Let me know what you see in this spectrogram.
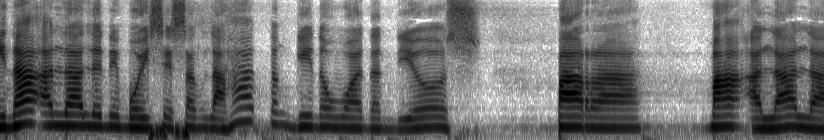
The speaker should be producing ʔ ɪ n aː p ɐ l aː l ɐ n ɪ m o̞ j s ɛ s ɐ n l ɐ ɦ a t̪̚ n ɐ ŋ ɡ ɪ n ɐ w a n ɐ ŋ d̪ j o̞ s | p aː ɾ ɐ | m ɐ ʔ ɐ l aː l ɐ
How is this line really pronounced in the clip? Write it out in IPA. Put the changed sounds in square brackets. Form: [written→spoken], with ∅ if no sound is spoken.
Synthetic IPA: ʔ ɪ n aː [p→ʔ] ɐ l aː l ɐ n ɪ m o̞ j s ɛ s ɐ [n→ŋ] l ɐ ɦ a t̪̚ n ɐ ŋ ɡ ɪ n ɐ w a n ɐ ŋ d̪ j o̞ s | p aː ɾ ɐ | m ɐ ʔ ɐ l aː l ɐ

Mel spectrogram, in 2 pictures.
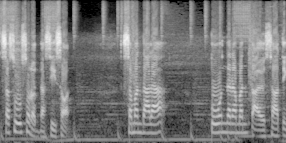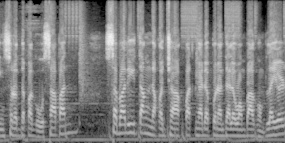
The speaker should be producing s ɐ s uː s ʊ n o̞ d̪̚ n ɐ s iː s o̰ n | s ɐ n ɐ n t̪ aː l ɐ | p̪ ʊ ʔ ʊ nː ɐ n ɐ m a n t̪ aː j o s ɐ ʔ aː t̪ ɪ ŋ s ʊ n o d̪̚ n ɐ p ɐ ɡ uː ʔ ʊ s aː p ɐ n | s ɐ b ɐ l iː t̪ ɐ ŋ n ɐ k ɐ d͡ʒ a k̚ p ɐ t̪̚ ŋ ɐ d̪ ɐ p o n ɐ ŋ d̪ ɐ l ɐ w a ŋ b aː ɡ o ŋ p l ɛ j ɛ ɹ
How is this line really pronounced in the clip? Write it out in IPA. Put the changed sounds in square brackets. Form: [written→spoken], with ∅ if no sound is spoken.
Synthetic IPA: s ɐ s uː s ʊ n o̞ d̪̚ n ɐ s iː s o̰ n | s ɐ [n→m] ɐ n t̪ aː l ɐ | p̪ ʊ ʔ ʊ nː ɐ n ɐ m a n t̪ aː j o s ɐ ʔ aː t̪ ɪ ŋ s ʊ n o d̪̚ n ɐ p ɐ ɡ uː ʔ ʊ s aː p ɐ n | s ɐ b ɐ l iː t̪ ɐ ŋ n ɐ k ɐ d͡ʒ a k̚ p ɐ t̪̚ ŋ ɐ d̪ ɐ p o n ɐ ŋ d̪ ɐ l ɐ w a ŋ b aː ɡ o ŋ p l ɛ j ɛ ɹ

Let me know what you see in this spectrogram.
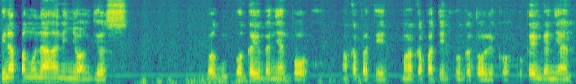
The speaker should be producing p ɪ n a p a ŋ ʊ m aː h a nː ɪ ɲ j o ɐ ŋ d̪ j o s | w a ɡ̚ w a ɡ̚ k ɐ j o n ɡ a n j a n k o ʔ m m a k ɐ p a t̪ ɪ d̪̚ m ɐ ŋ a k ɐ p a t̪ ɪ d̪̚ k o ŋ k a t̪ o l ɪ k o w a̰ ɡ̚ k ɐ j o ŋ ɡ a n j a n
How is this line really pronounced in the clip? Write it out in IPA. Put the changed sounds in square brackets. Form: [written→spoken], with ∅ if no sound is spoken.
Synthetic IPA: p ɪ n a p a ŋ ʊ [m→n] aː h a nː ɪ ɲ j o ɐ ŋ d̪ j o s | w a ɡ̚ w a ɡ̚ k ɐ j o [n→ŋ] ɡ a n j a n [k→p] o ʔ m [m→ŋ] a k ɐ p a t̪ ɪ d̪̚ m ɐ ŋ a k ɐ p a t̪ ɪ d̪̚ k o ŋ k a t̪ o l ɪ k o w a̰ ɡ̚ k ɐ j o ŋ ɡ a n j a n

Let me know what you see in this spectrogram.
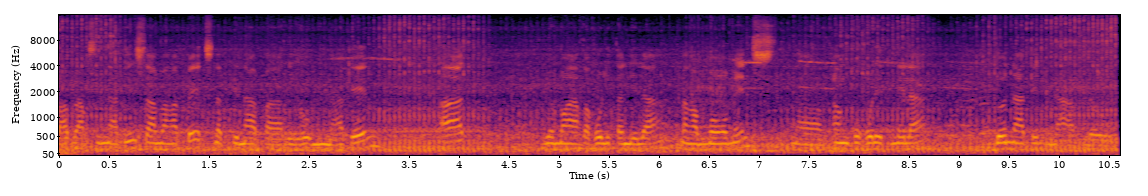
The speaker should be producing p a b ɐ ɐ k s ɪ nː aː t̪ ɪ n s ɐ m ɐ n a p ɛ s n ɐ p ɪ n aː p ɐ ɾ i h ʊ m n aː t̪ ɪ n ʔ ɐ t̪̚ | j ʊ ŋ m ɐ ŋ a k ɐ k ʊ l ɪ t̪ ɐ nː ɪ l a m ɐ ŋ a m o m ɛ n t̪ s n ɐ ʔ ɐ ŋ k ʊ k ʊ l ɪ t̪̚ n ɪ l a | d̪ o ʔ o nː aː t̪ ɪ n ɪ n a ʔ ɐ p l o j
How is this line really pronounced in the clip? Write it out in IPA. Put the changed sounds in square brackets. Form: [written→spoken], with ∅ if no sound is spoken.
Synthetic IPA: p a b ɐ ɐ k s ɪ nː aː t̪ ɪ n s ɐ m ɐ [n→ŋ] a p ɛ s n ɐ p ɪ n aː p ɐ ɾ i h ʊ m n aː t̪ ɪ n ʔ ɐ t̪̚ | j ʊ ŋ m ɐ ŋ a k ɐ k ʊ l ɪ t̪ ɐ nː ɪ l a m ɐ ŋ a m o m ɛ n t̪ s n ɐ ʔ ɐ ŋ k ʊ k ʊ l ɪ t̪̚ n ɪ l a | d̪ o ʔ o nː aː t̪ ɪ n ɪ n a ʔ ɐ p l o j

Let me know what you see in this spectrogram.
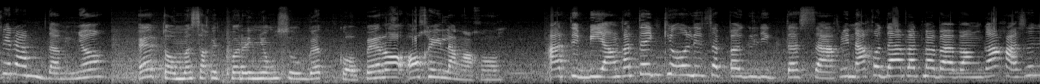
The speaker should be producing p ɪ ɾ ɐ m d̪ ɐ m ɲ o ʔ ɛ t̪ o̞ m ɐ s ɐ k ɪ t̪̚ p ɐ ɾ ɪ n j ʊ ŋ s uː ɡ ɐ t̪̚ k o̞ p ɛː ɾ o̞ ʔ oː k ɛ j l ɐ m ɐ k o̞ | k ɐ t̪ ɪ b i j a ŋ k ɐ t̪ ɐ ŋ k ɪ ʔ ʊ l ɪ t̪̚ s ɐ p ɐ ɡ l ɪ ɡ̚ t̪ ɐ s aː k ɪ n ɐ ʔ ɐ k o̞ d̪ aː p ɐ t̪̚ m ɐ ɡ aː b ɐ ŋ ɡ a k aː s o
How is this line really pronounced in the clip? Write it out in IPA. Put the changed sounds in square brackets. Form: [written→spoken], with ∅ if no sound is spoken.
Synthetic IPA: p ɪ ɾ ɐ m d̪ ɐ m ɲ o ʔ ɛ t̪ o̞ m ɐ s ɐ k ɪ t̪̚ p ɐ ɾ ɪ n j ʊ ŋ s uː ɡ ɐ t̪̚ k o̞ p ɛː ɾ o̞ ʔ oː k ɛ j l ɐ [m→ŋ] ɐ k o̞ | [k→ʔ] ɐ t̪ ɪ b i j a ŋ k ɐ t̪ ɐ ŋ k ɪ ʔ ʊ l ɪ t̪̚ s ɐ p ɐ ɡ l ɪ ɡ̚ t̪ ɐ s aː k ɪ n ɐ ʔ ɐ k o̞ d̪ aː p ɐ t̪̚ m ɐ [ɡ→b] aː b ɐ ŋ ɡ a k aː s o

